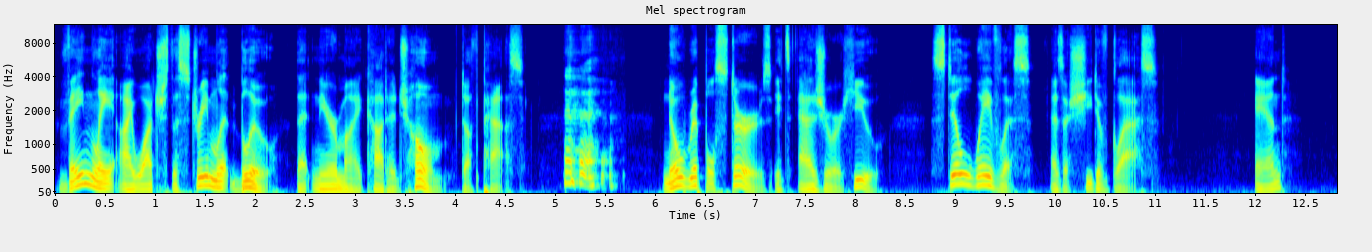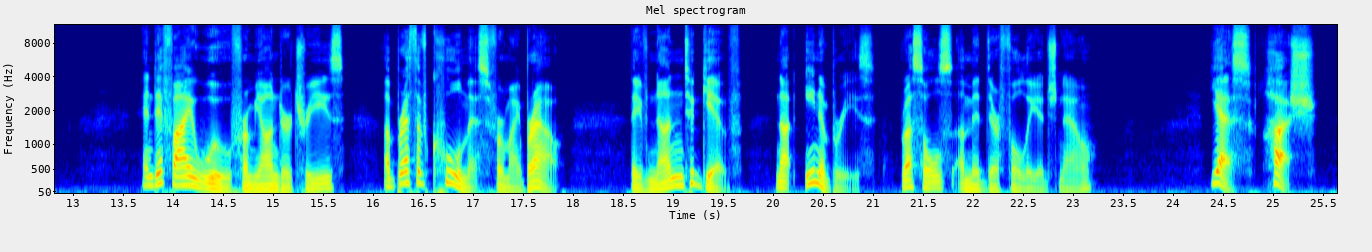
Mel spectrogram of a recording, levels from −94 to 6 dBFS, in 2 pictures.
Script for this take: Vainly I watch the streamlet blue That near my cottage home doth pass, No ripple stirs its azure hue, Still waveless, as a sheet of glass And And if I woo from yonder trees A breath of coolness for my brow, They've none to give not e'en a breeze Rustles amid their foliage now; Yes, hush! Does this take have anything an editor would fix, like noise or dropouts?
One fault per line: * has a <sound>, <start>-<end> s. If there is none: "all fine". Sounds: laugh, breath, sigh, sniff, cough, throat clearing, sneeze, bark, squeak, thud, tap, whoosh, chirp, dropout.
* has a laugh, 5.1-5.7 s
